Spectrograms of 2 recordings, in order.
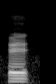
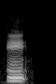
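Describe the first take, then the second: First: The sound comes out through the mouth. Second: The sound comes out through the nose. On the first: "par la bouche" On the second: "On n'est pas obligé de faire un dans le nez"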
